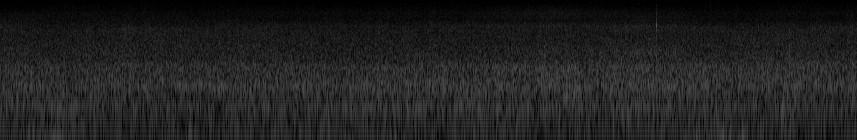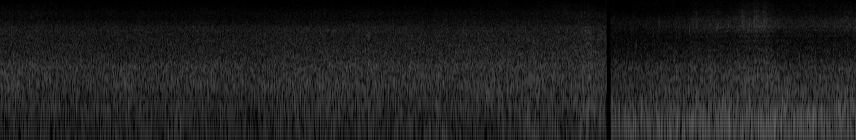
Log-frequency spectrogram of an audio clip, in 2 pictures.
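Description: Ocean surf washing steadily against a rocky shore, with wind rumbling on the microphone.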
